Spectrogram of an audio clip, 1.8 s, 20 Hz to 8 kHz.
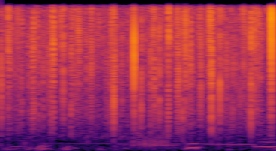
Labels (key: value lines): label: biophony, cascading saw
recorder: SoundTrap 600 or HydroMoth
